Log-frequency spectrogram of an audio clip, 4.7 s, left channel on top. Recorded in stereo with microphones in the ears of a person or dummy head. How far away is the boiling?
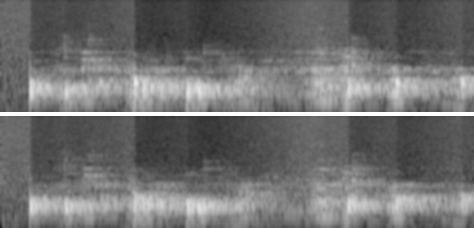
About 1.0 m.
